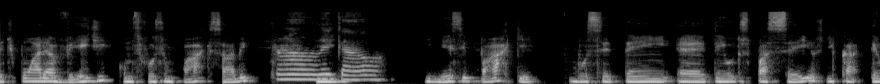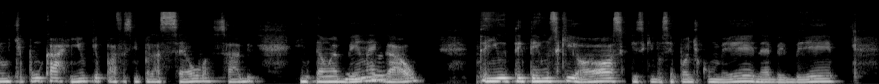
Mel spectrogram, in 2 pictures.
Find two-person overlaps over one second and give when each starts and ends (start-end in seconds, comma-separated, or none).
none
